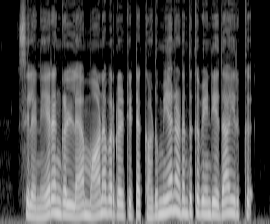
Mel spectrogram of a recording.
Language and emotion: Tamil, sad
